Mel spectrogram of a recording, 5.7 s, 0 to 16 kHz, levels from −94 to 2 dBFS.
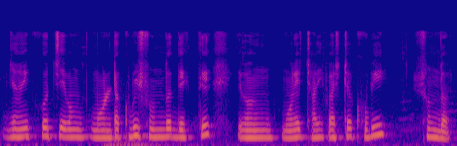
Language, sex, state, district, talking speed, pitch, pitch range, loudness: Bengali, male, West Bengal, Kolkata, 115 wpm, 155 Hz, 150-170 Hz, -43 LUFS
